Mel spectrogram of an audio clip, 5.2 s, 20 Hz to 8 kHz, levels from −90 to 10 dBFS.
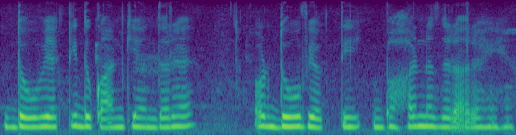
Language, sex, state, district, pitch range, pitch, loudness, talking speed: Hindi, female, Chandigarh, Chandigarh, 205-215 Hz, 210 Hz, -16 LUFS, 165 wpm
